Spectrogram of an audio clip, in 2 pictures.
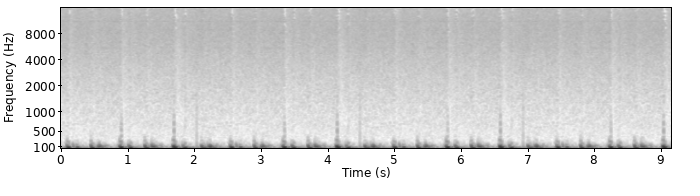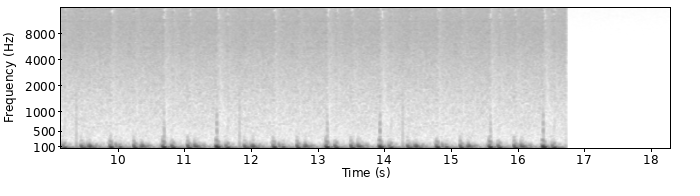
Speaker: when both the third heart sound and a fourth heart sound are present with a normal heart rate 60 to 100 heart beats per minute the four sound Cadence of a quadruple Rhythm may be heard listen to such a rhythm in which all four heart sounds are present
